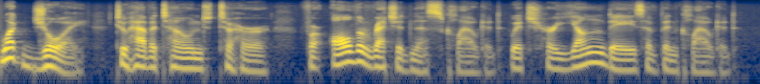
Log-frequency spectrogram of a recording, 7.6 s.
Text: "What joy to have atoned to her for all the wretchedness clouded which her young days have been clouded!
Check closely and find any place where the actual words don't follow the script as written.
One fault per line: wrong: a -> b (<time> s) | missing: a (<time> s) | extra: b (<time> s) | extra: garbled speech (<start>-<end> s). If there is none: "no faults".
no faults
